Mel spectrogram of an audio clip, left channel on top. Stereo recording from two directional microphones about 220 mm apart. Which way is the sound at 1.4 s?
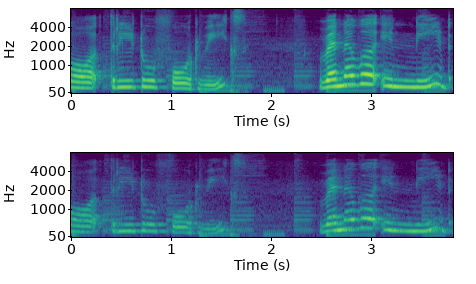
35° left (ahead or behind).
